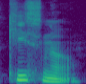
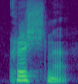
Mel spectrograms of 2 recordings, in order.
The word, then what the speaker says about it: Krishna: okay can you say krishna krishna now when i say krishna put your tongue on top of the roof when you do the s hare krishna so that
